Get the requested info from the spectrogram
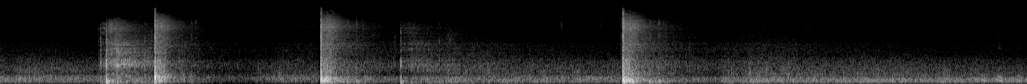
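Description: Aerial firework shells bursting overhead: four loud sharp reports, about a second in, half a second later, past three seconds and past six seconds, with a weaker one near four seconds, each trailing off in an echo.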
